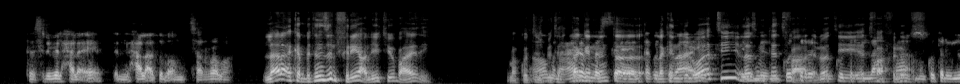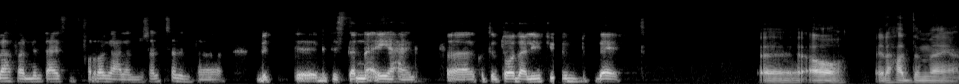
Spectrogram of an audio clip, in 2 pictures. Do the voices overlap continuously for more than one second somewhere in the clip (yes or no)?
yes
